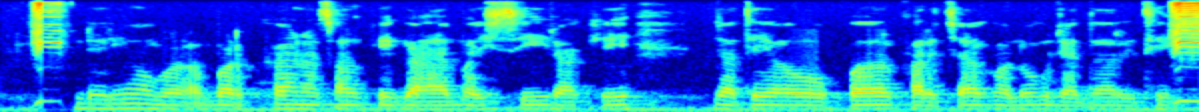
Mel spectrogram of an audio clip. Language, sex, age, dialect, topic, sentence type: Chhattisgarhi, male, 18-24, Eastern, agriculture, statement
